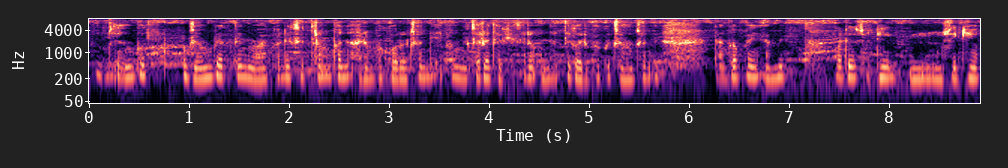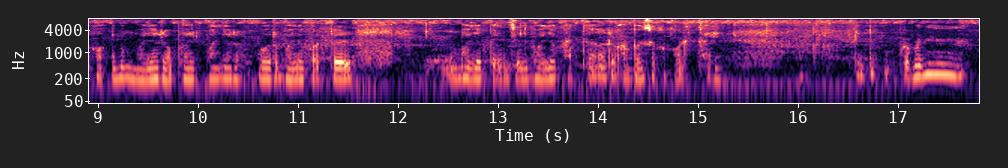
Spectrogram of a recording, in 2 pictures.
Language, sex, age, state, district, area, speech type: Odia, female, 18-30, Odisha, Koraput, urban, spontaneous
